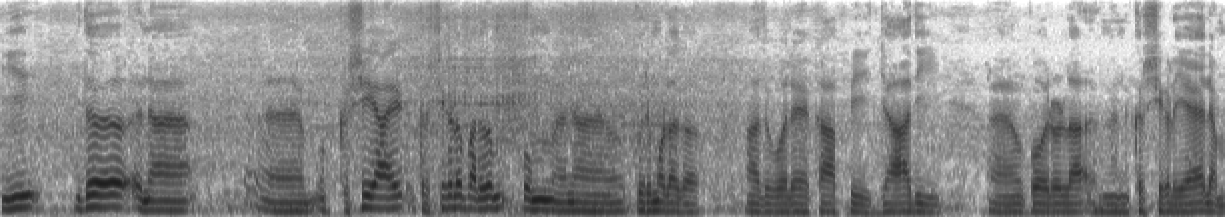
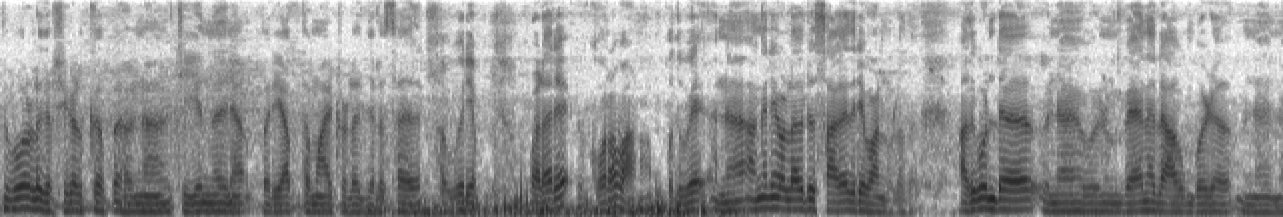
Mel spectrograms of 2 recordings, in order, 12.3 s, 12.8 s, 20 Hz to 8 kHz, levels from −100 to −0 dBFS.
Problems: background sounds at intervals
